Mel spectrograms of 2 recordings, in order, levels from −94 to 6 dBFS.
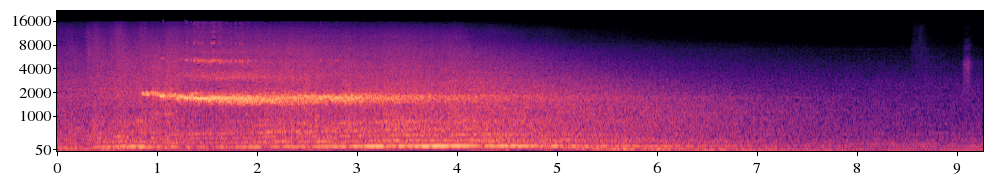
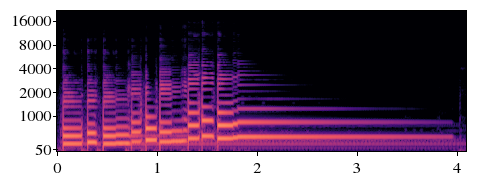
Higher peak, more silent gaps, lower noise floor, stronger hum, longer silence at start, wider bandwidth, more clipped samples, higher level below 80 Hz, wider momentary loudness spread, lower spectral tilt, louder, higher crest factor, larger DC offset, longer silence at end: first, -2 dBFS vs -10 dBFS; neither; second, -39 dBFS vs -44 dBFS; neither; about the same, 0 s vs 0.05 s; first, 15 kHz vs 6.8 kHz; neither; first, -36 dBFS vs -56 dBFS; about the same, 21 LU vs 19 LU; second, -5 dB/octave vs -7.5 dB/octave; first, -12 LUFS vs -24 LUFS; about the same, 12 dB vs 16 dB; neither; second, 0 s vs 0.15 s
